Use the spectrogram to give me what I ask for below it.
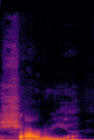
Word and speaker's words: Sharia: So he doesn't know how to pronounce it. It's called Sharia.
